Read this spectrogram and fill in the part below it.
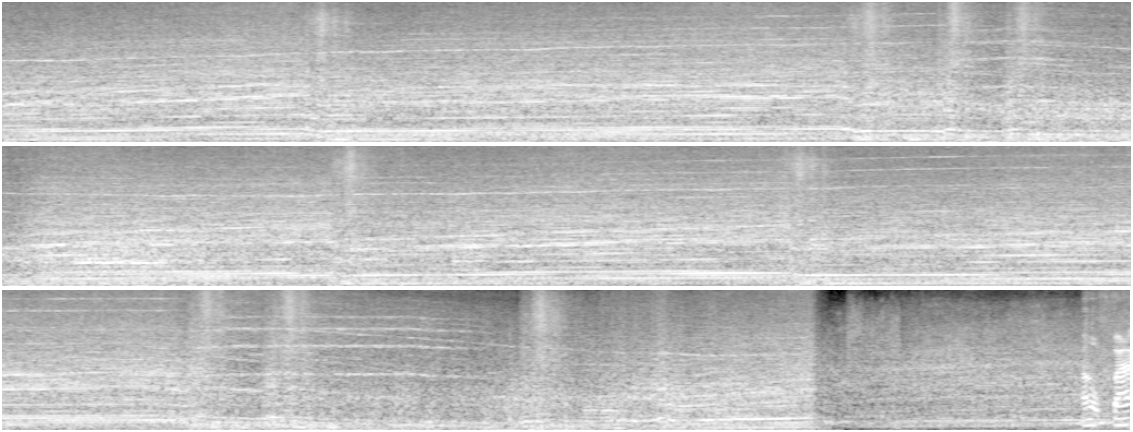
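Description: Race cars circle the Zolder circuit in a five-hour endurance event, engines droning and revving continuously as cars weave through lapped traffic, with a commentator talking over the steady roar.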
